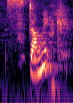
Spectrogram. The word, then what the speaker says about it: stomach: And there are quite a few English words that actually have this same pronunciation of the CH combination. Words like stomach. – Stomach. – And ache. The CH in all of these words is pronounced like a K sound.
